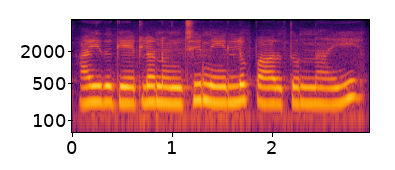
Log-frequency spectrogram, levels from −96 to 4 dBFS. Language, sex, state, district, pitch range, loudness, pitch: Telugu, female, Telangana, Hyderabad, 215-230 Hz, -14 LUFS, 220 Hz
